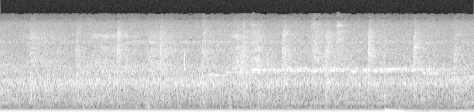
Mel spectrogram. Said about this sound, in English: The train. Oh dear, I'm on the platform.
